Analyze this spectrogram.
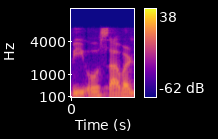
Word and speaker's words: Biot-Savart: Basically ये Biot सैवर्ट लिखने में तो हम यही है, लेकिन जब प्रोनाउंस करेंगे तो प्रोनाउंस करते वक्त इसको BO सावर्ट लॉ पढ़ेंगे, यानी इसको हम BO सावर्ट लॉ प्रोनाउंस करेंगे।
